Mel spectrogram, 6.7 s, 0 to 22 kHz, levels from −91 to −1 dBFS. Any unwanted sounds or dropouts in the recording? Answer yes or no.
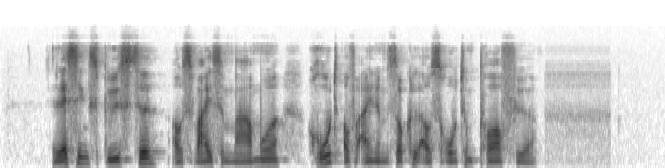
no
